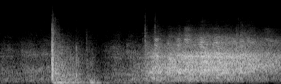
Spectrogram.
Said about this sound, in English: Reagan at least made a show of dropping it so he could pick up the thud, and then he shook his wrist a little like he had carpal tunnel syndrome.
